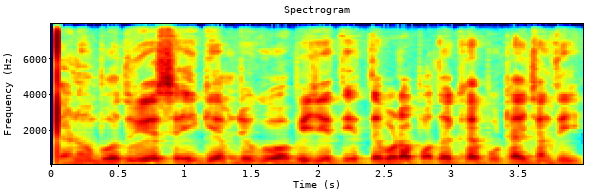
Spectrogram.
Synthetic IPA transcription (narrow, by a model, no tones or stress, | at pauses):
eɽ̃ubod̪ʱueseiɡemd͡ʒoɡuɔbʱid͡ʒit̪et̪ebɔɽɔpɔd̪ɔkʰːjapuʈʰajt͡ʃʰɔnt̪i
